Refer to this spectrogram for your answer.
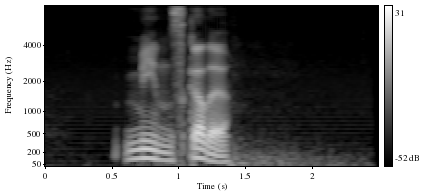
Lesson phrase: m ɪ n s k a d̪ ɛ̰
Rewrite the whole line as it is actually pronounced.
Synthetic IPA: m ɪ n s k a d̪ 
